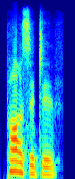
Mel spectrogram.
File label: "positive", Indian; Dictionary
